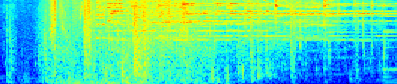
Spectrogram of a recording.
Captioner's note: objects clattering; zapping; whimsical music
